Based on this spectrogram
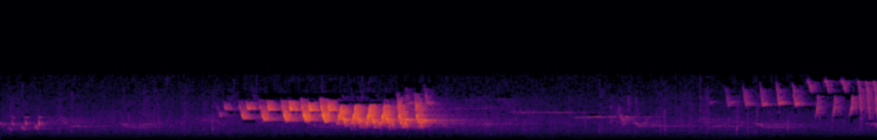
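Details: Northern waterthrush song: a loud, emphatic two-second burst of rapid, ringing repeated notes that accelerates toward the end. Quieter background chirps are heard before it, and a series of high, thin ticking notes comes from other birds afterward.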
